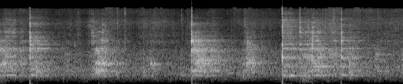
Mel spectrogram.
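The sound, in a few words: wheat rava being stirred and roasted in a pan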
